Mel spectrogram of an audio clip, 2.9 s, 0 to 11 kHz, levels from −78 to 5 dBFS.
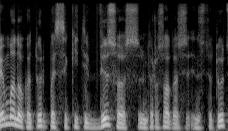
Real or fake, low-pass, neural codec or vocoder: fake; 9.9 kHz; autoencoder, 48 kHz, 128 numbers a frame, DAC-VAE, trained on Japanese speech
